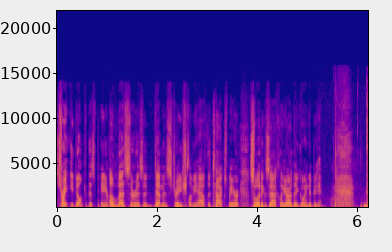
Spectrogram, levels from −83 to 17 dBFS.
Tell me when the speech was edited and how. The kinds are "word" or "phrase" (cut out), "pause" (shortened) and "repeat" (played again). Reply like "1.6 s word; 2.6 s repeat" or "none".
1.0 s word; 2.6 s phrase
